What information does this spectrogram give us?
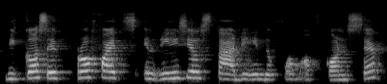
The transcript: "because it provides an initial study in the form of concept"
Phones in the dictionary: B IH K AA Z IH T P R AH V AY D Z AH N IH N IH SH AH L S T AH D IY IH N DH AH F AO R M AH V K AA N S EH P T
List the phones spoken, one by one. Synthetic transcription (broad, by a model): B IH K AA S IH T P R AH F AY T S AH N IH N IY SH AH L S T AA D IY IH N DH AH F AO R M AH F K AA N S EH P T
